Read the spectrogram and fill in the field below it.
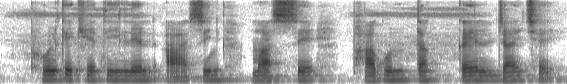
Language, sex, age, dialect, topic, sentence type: Magahi, male, 18-24, Western, agriculture, statement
